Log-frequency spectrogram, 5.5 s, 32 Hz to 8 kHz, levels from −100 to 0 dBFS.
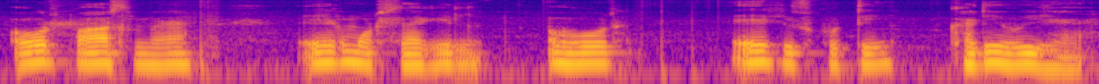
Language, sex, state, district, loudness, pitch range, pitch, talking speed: Hindi, male, Uttar Pradesh, Saharanpur, -20 LUFS, 120-130 Hz, 125 Hz, 120 wpm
